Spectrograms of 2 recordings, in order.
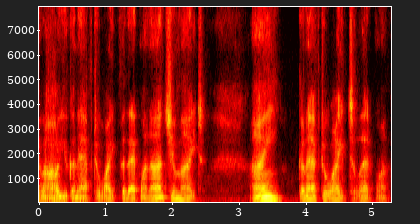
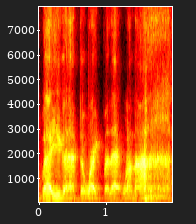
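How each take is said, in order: First: Low, quiet imitated brush-off; retold casual reply, much softer and deeper; offhand retort. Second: High, loud, quick mock retort; hammed-up retold yell, far up in pitch; mocking rebuttal. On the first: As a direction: toss it off under your breath, well down in pitch. Retelling his offhand reply to biker. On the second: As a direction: crow it out like a taunt. Acts out his rebuttal to biker.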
